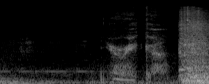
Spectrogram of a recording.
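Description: Closing sound design of a film trailer. A low sound fades away, a brief whispered voice comes in about a second in, and then a sudden loud musical hit lands near the end, its low note ringing on.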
